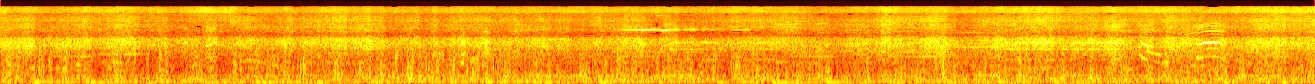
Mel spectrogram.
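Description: Motorboat under way: its engine runs steadily beneath wind buffeting the microphone and the rush of water along the hull.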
